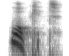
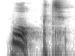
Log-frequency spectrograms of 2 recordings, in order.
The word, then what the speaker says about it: walked: Saying walk it. It is walked.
